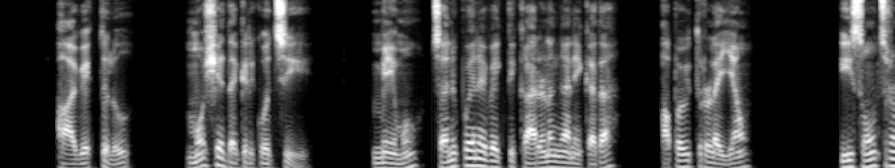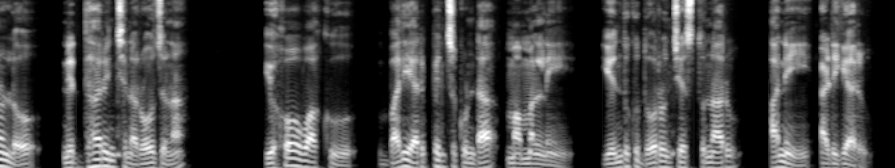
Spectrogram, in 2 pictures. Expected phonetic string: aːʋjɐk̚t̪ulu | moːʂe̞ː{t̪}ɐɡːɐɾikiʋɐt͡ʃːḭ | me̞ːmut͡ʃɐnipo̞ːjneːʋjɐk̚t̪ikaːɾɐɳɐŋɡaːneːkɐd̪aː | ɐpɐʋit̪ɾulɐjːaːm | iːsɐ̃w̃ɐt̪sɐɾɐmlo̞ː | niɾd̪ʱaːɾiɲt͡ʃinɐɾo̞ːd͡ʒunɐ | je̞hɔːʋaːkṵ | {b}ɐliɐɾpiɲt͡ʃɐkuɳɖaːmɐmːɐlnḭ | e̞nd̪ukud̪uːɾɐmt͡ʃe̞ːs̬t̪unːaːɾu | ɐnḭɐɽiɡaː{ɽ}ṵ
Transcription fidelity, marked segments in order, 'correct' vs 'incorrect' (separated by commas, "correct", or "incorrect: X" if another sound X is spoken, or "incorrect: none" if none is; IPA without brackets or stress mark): incorrect: d̪, correct, incorrect: ɾ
